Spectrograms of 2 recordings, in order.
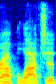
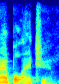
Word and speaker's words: Appalachia: When people say cryptids in Appalachia, I think of, or Appalachia, depending on how you say it or where you're from. But throw an Appalachia.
